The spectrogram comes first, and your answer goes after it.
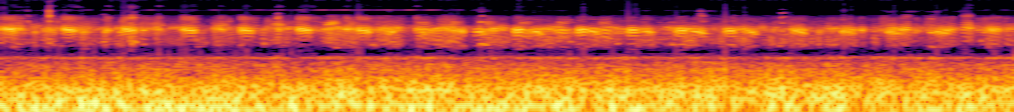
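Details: Rice-field frog chorus in rural Siem Reap, Cambodia: countless overlapping callers form a continuous, shimmering, rapidly pulsed drone, set over a low, constant rumble.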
